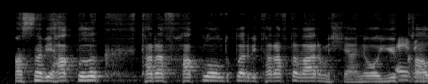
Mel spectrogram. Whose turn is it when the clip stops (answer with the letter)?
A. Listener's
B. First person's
B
